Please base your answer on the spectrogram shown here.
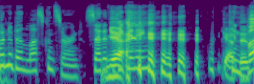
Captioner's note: laughs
